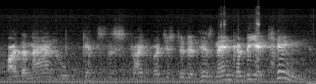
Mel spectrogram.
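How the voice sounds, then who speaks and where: Forceful, high-voiced greedy prospector, old radio. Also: male voice, animated, fast, full character voice. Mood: exultant. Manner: forceful, theatrical. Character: greedy, hard-nosed male prospector, excitable and mercenary. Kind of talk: 1950s radio drama acting. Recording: noisy, roomy old radio recording.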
